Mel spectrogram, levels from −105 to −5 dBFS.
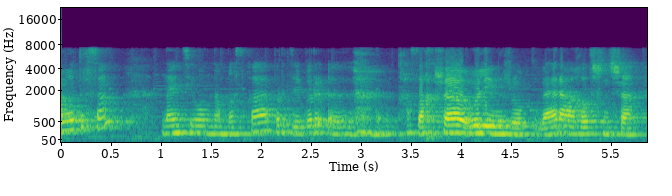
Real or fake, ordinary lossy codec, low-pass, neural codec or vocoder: real; none; 7.2 kHz; none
